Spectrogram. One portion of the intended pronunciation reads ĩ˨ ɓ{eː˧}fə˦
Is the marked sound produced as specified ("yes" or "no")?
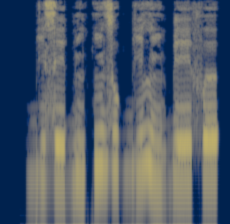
yes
